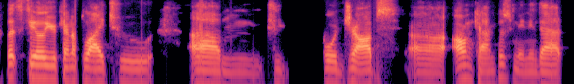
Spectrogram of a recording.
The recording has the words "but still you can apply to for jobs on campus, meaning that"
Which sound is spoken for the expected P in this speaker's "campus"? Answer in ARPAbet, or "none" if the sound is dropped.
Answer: P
